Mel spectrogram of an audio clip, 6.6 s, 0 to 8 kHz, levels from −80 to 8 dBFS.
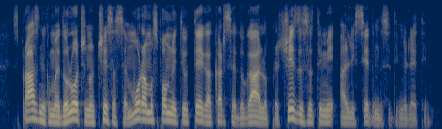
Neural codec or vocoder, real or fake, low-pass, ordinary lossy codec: none; real; 7.2 kHz; Opus, 24 kbps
